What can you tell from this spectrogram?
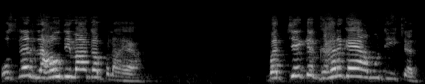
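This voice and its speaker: A woman's voice: extremely high pitch, very animated, a little slow, a bit bright. A woman teaching a numerology class over a video call, explaining at length and often checking that her students follow. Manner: explanatory, keeps checking understanding with questions. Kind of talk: online class lecture.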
